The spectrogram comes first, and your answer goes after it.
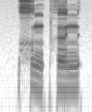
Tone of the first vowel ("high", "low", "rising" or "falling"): falling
